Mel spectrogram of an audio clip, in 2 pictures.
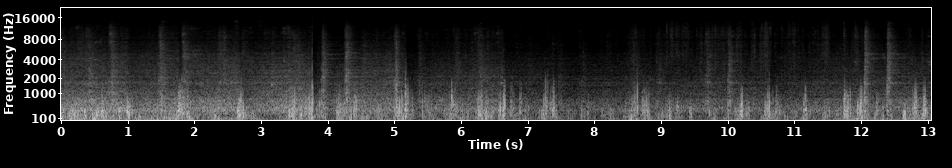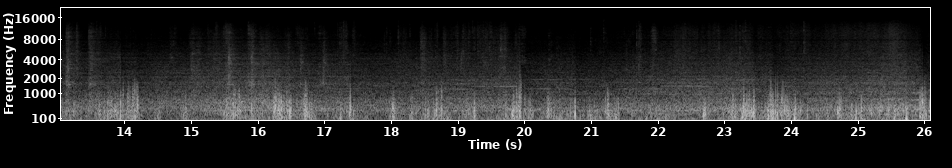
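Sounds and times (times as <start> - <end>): train rolling rumble: 0.0 - 26.0
train wheels clattering over joints: 0.1 - 13.9.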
